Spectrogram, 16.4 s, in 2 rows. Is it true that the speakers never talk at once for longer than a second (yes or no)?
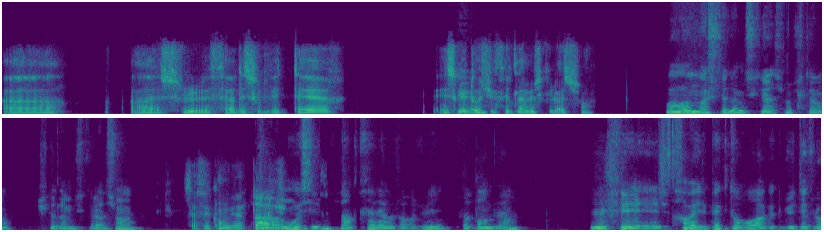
yes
